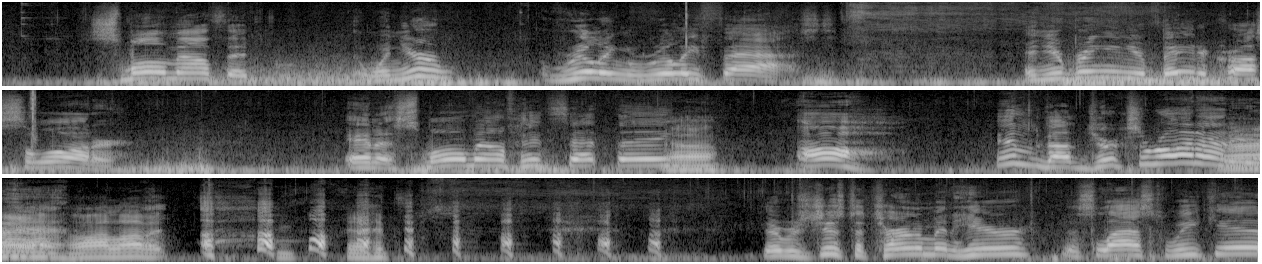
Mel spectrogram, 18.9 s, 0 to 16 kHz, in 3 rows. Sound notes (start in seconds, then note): 13.5 laughing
